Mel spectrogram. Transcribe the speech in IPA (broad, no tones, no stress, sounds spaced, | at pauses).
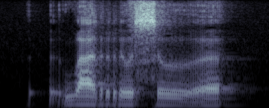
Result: ʔ ə̰ w a r ɤ s ɤ ɐ̯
